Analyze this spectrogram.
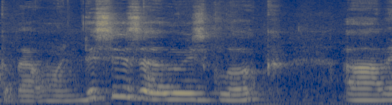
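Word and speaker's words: Glück: Well, Gluck, it should be pronounced, but I know she doesn't pronounce it that way.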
